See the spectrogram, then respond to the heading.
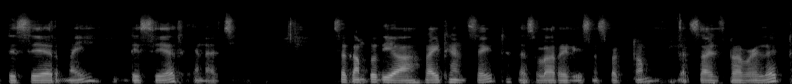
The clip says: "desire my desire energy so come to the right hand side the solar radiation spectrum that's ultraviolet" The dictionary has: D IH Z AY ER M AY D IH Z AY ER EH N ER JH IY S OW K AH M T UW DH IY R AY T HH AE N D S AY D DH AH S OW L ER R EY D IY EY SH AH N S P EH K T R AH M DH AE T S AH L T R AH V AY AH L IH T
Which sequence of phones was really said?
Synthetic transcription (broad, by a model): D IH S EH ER M AY D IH S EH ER EH N ER JH IY S OW K AH M T UW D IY R AY T HH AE N D S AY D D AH S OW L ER R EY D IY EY S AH N S P EH K T R AH M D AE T S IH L T R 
